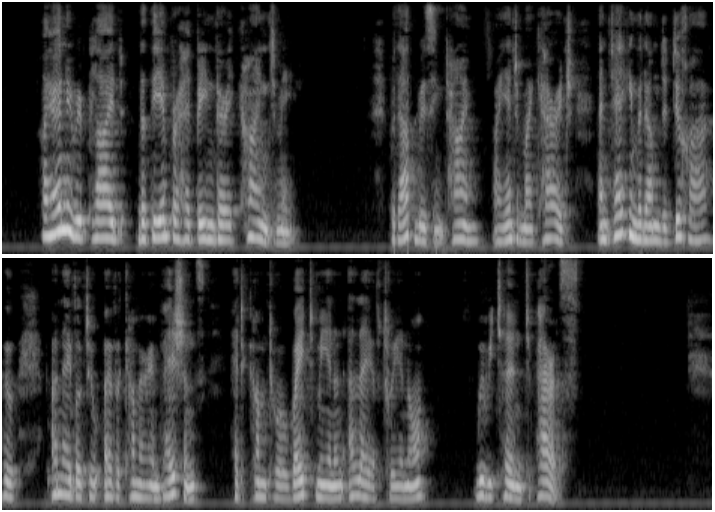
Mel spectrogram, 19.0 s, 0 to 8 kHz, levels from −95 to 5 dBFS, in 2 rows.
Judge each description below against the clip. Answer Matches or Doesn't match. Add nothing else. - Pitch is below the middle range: Doesn't match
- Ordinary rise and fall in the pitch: Matches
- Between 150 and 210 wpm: Doesn't match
